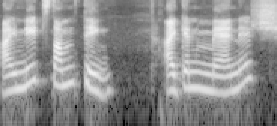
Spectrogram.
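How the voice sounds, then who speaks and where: At a very slow pace, a woman with a high, bright and sharp voice speaks using lively intonation. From India (Gujarat). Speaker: business coach. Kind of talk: interview answers.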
